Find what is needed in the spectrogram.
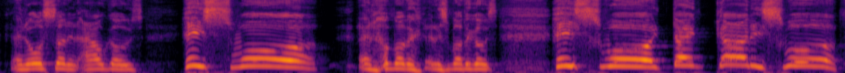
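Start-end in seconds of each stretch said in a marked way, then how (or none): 1.8-3.2 high, loud, drawn-out exclamation; triumphant cry. Retold or imitated. Father announces the oath, high loud jubilant cry. 5.5-8.4 high, loud, drawn-out cry; overjoyed mother. Retold or imitated. Mother rejoices that son swore, high relieved wailing shout.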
